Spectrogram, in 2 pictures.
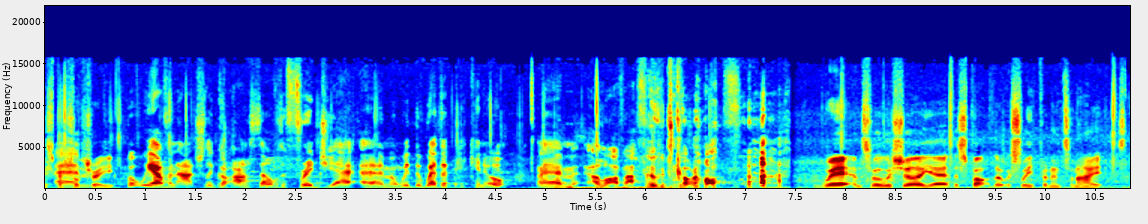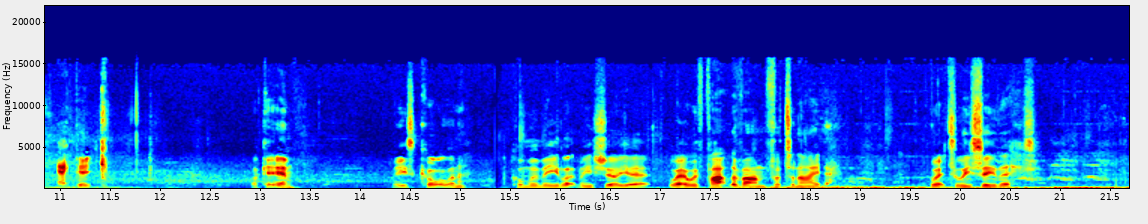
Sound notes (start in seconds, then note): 6.0 laughing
